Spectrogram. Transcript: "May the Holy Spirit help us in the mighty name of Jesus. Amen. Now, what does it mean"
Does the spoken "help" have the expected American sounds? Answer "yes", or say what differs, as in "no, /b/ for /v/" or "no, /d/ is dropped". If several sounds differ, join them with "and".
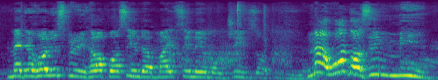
yes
